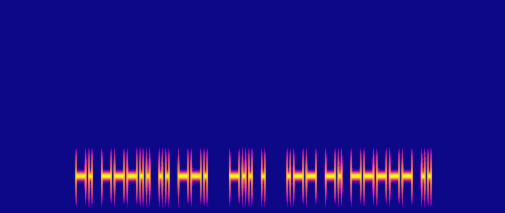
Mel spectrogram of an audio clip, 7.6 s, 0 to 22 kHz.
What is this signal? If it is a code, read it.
Morse code, heard as a keyed tone, about 25 wpm, 700 Hz. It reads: N8IG DE WN0I
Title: USA Callsign DE Callsign - 4 Characters - 25wpm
